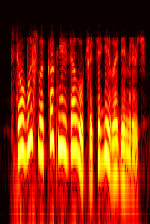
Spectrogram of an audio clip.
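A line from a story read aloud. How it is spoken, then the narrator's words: Joyful greeting. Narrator (Russian): радостно встретил лейтенант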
